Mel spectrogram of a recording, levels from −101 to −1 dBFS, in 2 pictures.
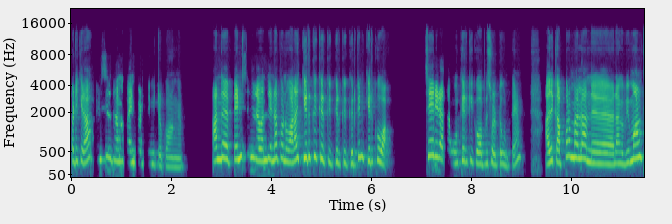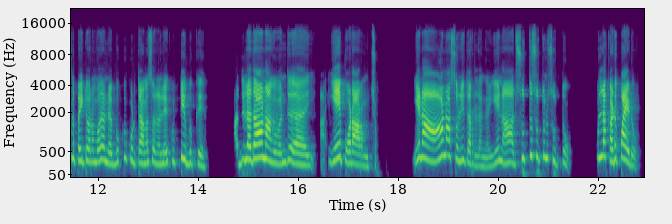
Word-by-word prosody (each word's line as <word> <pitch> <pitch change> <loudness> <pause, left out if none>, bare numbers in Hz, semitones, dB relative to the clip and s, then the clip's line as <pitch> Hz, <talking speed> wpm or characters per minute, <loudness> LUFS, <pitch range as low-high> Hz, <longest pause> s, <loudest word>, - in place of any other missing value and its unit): படிக்கிறா 285 -1 -2 0.2
பென்சில் 320 +1 -8
தாங்க 280 -1 -4
பயன்படுத்திகிட்டுருக்கோம் 235 -7 -8
அங்க. 175 -1 -11 0.7
அந்த 320 +3 +2 0.2
பென்சில்ல 365 +1 +1
வந்து 305 +3 -1
என்ன 340 +4 0
பண்ணுவான்னா, 285 -2 0
கிறுக்கு, 370 +2 +3
கிறுக்கு, 290 -5 -2
கிறுக்கு, 255 -1 -7
கிறுக்குனு 365 +11 -4
கிறுக்குவா. 290 0 -2 0.8
சரிடா 390 -4 +4
தங்கோம் 250 -1 -11
கிறுக்கிக்கோ 275 -3 -4
அப்டின்னு 235 +1 -8
சொல்லிட்டுவுட்டேன். 230 - -8 0.6
அதுக்கப்புறமேலாம் 345 +7 +1
அந்த 255 -2 -1 0.4
நாங்கள் 240 -2 -4
விமானத்துல 345 +5 +1
போய்ட்டு 295 0 +1
வரும்போது 275 +3 -2
அந்த 245 -3 -2
புக்கு 275 +7 -9
கொடுத்தாங்கன்னு 250 -1 -2
சொன்னேன்ல 235 -2 -3
குட்டி 275 +6 -1
புக்கு. 240 -2 -6 0.7
அதுல 315 +7 +3
தான் 360 0 +9
நாங்க 280 -5 +3
வந்து 270 +5 -4 0.9
A - - +11
போட 255 -1 0
ஆரம்பிச்சோம். 190 -3 -8 0.8
ஏன்னா, 365 -1 +6 0.3
ஆ - - +4
ன்னா 425 -1 +4
சொல்லி 305 -1 -2
தரலங்க. 200 -6 -7 0.2
ஏன்னா 300 -5 -1
அது 245 -1 -8
சுத்து 350 +4 -3
சுத்துனு 365 -2 -4
சுத்தும். 265 0 -11 0.5
புள்ள 375 +2 +2
கடுப்பாயிடும் 280 - +4
280 Hz, 135 wpm, -22 LUFS, 245-340 Hz, 0.9 s, A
